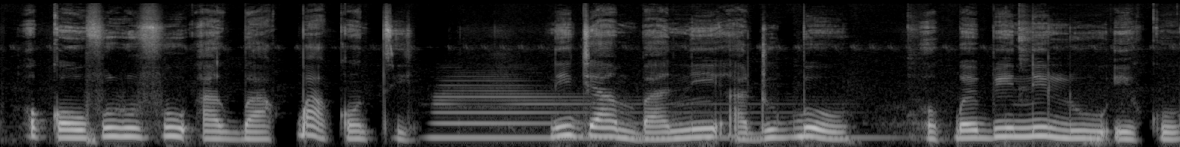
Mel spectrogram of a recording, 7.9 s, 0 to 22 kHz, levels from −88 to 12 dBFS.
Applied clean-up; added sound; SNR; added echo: none; Wind instrument, woodwind instrument; 14 dB; none.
